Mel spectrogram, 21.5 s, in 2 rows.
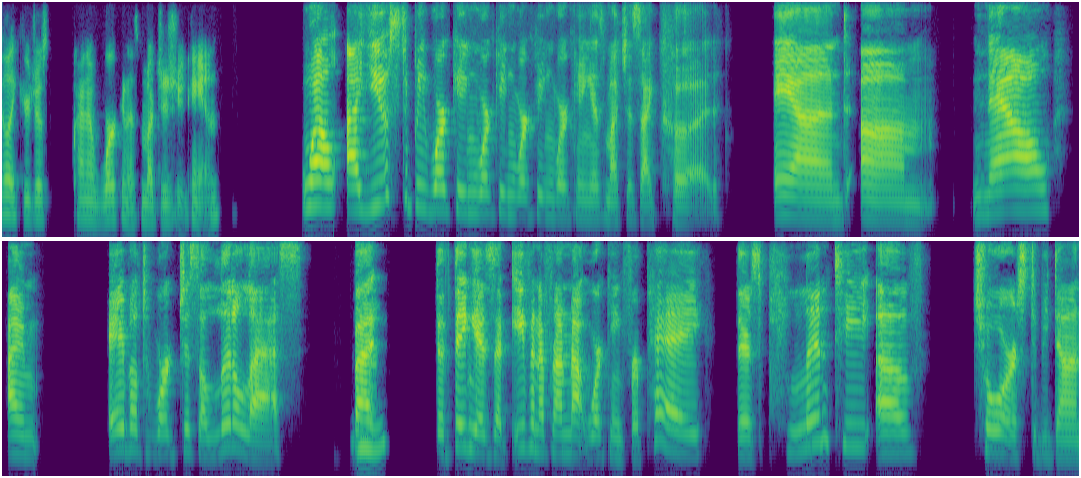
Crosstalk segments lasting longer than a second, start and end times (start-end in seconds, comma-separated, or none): none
